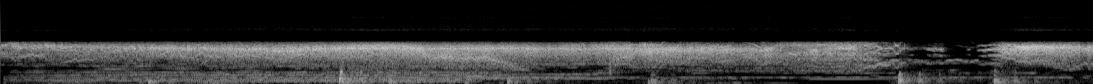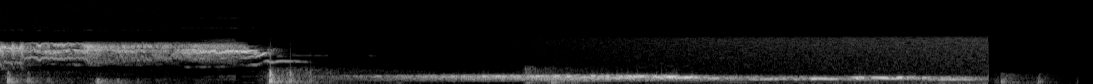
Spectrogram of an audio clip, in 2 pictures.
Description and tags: Unscreamed, vol. 4
I'm going to place some parts of damped-or-not scream.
